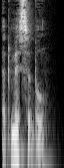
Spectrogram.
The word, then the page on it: admissible: British English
